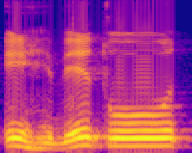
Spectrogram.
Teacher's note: تو کو پر پڑھیں گے، تو حروف مستعلیہ میں سے ہے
